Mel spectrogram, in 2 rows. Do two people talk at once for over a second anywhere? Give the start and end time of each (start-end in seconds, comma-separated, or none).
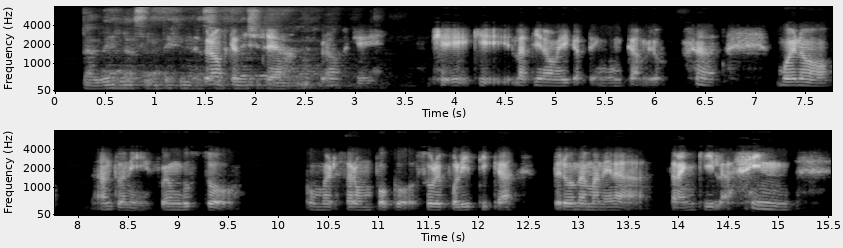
1.4-2.6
